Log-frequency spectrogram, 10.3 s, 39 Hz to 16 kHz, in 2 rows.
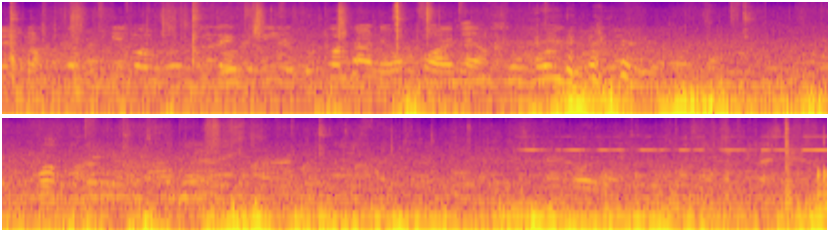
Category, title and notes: Soundscapes > Urban
LNDN SOUNDS 037
Recordings from near a street market stall in a mostly Indian / Bangladeshi neighborhood of London. Quite noisy and chaotic. Unprocessed sound, captured with a Zoom H6
bustling, city, london, market, neighbourhood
